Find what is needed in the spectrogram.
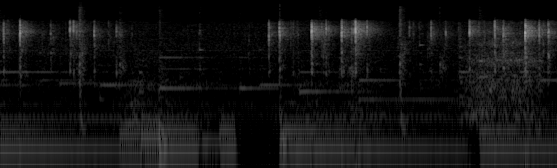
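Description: Faint computer keyboard typing: a run of quick keystrokes, busiest in the second half.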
